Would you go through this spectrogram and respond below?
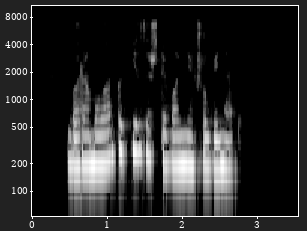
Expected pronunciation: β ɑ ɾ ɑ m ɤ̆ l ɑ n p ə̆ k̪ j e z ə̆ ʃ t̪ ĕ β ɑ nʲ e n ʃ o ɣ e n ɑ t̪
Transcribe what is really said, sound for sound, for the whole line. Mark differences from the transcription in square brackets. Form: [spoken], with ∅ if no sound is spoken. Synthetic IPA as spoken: β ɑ ɾ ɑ m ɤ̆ l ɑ n p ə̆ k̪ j e z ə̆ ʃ t̪ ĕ β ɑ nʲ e n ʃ o ɣ e n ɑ t̪

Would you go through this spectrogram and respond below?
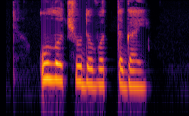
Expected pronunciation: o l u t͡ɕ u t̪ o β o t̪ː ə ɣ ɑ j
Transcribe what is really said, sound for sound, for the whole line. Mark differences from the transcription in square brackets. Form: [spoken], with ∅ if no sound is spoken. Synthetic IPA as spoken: [u] l [o] t͡ɕ u [d̪] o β o t̪ː ə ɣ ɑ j

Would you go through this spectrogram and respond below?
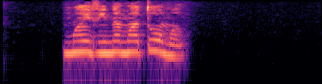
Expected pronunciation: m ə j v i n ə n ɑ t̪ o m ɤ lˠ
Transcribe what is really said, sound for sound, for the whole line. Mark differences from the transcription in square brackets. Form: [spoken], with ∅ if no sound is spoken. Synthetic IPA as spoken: m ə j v i n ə [m] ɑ t̪ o m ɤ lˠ

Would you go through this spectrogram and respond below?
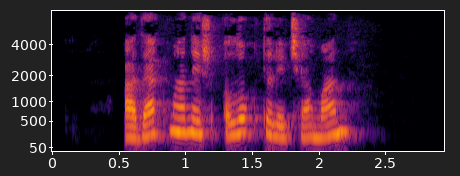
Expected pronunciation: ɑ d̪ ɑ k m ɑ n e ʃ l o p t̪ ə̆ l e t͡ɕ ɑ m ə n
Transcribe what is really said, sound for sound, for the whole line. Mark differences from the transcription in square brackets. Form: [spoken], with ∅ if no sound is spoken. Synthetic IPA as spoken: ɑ d̪ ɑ k m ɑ n e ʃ l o [k] t̪ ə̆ l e t͡ɕ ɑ m [ɑ] n

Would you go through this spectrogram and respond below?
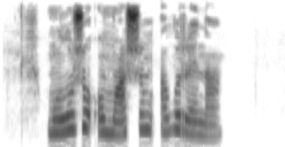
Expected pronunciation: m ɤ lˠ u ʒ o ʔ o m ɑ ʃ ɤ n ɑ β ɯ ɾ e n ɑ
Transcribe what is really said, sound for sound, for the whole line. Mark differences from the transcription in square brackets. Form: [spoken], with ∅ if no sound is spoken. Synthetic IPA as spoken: m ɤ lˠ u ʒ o ʔ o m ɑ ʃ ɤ [m] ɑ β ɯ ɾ e n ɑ

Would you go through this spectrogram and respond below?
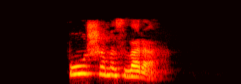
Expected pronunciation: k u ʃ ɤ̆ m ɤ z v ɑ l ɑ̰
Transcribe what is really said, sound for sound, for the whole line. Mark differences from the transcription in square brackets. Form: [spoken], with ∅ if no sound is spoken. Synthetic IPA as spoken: [p] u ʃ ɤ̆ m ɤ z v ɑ [ɾ] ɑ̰

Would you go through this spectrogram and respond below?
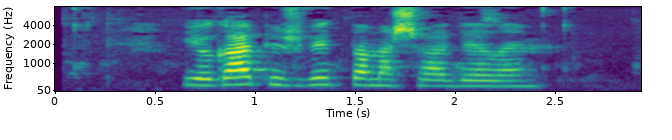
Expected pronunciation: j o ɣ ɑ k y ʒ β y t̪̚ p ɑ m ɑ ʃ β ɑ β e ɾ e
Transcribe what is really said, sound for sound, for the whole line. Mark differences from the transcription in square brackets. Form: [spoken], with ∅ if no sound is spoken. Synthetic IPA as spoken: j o ɣ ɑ [p] y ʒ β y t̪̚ p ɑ m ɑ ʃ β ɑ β e [l] e

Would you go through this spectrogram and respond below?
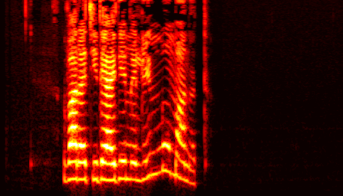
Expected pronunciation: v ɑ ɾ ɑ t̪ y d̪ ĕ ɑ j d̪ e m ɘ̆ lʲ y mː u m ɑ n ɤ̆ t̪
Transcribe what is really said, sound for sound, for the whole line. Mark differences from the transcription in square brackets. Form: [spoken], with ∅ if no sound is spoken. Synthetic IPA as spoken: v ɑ ɾ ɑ t̪ [i] d̪ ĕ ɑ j d̪ e m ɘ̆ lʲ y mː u m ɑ n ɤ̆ t̪

